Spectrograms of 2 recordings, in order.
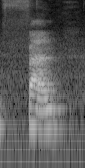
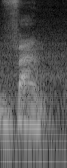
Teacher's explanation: they both are produced in the same way. Vocal cord action is different.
